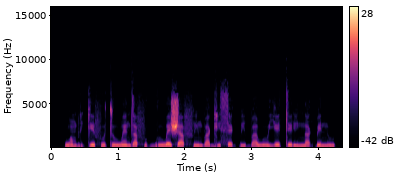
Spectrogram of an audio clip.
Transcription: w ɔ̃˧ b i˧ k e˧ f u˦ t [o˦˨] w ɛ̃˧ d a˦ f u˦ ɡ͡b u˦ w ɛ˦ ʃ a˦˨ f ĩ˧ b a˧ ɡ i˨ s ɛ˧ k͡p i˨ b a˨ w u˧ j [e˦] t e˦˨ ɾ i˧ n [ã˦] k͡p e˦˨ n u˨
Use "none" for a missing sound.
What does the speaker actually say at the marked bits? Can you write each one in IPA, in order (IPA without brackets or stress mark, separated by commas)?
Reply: u˦˨, e˦, a˦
